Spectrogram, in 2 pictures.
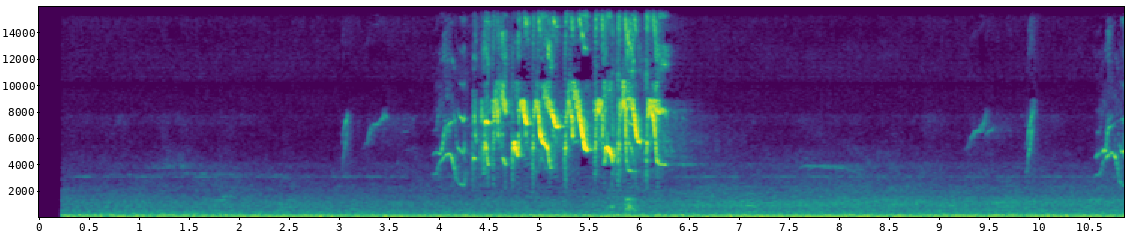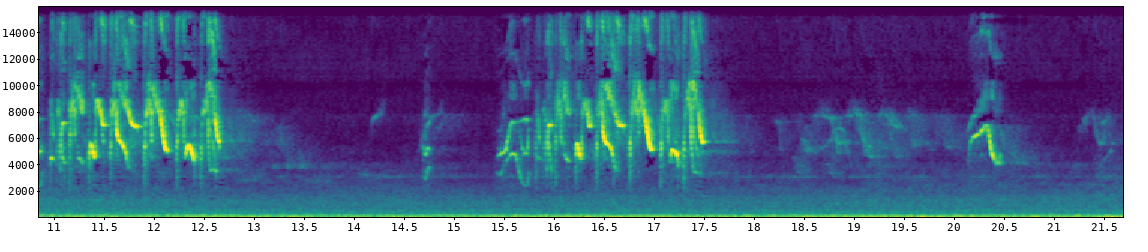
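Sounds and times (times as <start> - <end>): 
tanager song of thin squeaky high twittering: 0.2 - 6.8, 7.5 - 21.6.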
